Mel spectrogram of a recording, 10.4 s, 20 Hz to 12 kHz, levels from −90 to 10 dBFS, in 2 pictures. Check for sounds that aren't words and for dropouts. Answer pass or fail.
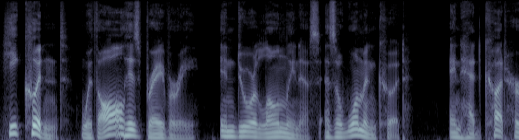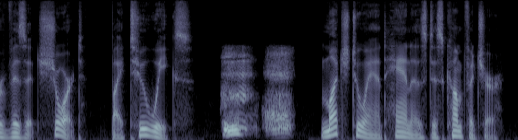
fail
